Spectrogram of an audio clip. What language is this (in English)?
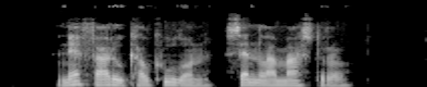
Esperanto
